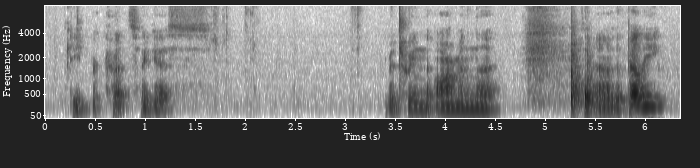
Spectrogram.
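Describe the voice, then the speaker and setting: Speaking very slowly with long, frequent pauses, a man uses a very deep, low pitch and ordinary pitch variation. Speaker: hobby woodcarver. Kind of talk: live-stream carving tutorial. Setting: livestream. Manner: hesitant, many fillers.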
